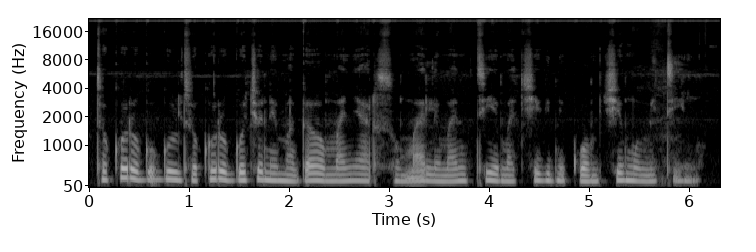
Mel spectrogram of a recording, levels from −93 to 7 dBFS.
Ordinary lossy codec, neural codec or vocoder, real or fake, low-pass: none; none; real; none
